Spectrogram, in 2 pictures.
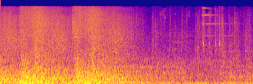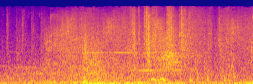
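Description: Spell effects crackle and whoosh during a game battle.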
